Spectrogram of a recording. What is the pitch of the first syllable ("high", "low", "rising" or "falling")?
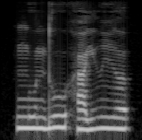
low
